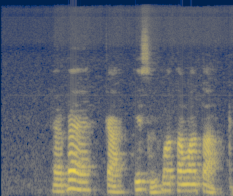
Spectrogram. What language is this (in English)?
Igbo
